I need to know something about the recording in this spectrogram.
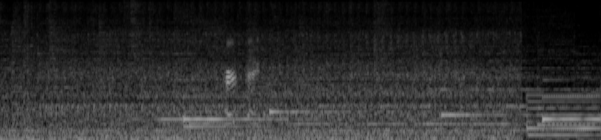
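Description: Background music over the low rumble of a Tiffin Phaeton diesel-pusher motorhome reversing onto its pad. About five seconds in, the rumble cuts off abruptly, leaving only the music.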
